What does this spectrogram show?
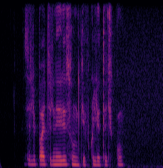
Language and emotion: Russian, neutral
